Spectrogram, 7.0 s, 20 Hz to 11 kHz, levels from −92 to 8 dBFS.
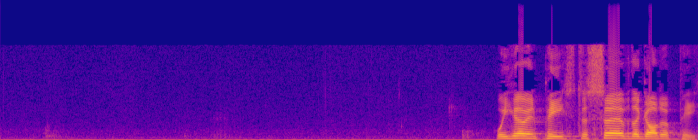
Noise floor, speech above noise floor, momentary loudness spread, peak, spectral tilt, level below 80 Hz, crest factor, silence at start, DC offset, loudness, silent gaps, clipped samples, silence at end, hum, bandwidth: -42 dBFS; 29 dB; 11 LU; 0 dBFS; -4.5 dB/octave; -42 dBFS; 18 dB; 4.95 s; under 0.1%; -13 LUFS; none; under 0.1%; 0 s; none; 9 kHz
